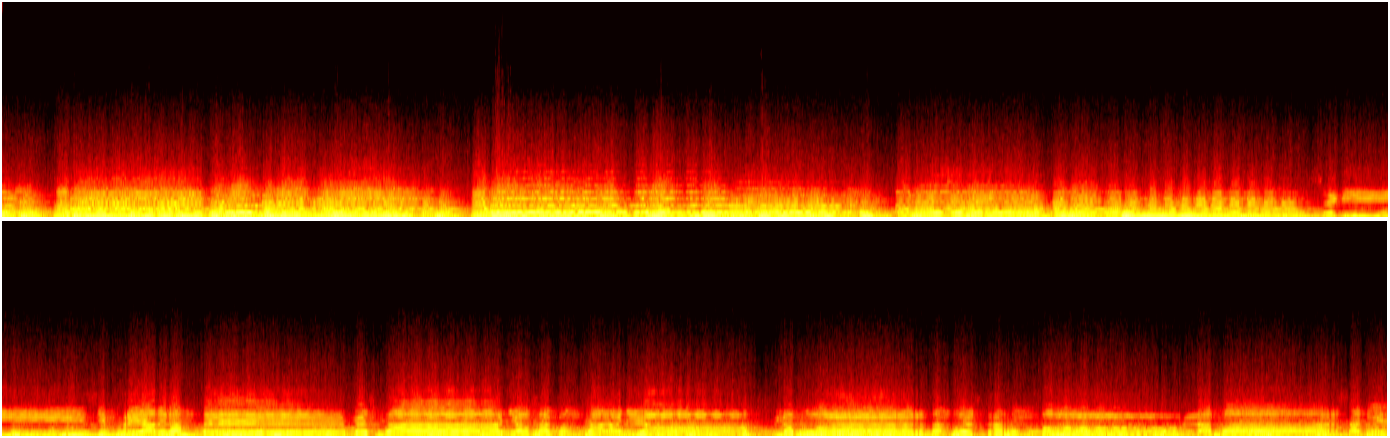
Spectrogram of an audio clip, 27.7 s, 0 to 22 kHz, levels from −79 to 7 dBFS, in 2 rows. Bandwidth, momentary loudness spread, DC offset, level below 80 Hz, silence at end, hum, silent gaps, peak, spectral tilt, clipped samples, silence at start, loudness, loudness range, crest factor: 9 kHz; 7 LU; under 0.1%; -46 dBFS; 0 s; none; none; 0 dBFS; -8 dB/octave; under 0.1%; 0 s; -13 LUFS; 5 LU; 12 dB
